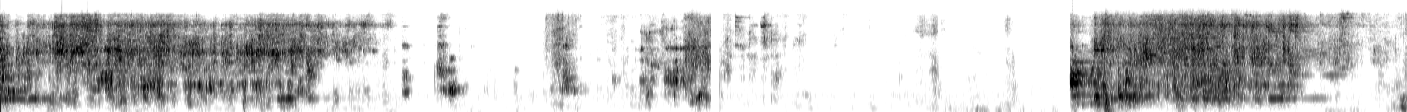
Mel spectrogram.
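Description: Water pours from a big bowl into a cast iron pot during corned beef cooking, with two long, loud splashing streams separated by quieter clinks and short trickles.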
